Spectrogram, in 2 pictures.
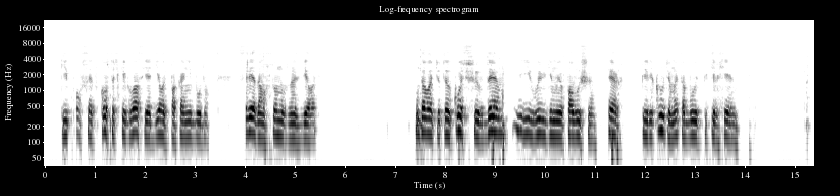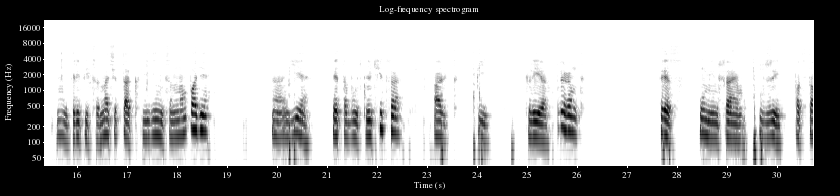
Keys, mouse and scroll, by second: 4.4 click, 7.2 click, 8.9 shift+d, 11.2 r, 14.1-15.2 middle drag, 17.2 KP_1, 20.2 e, 22.0 click, 23.8 alt+p, 27.6 s, 29.4 g.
